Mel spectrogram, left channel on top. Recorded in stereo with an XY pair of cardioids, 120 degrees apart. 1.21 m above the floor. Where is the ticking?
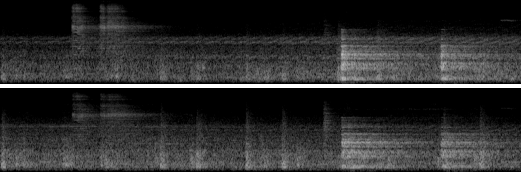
60° left, 1.1 m.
